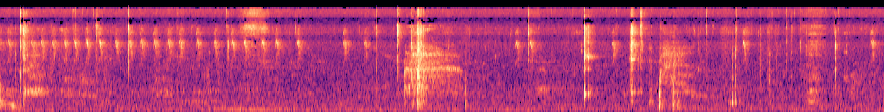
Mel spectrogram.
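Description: Quiet outdoor ambience with faint bird chirps repeating several times a second. One louder, harsher sound comes about six seconds in, and a few sharp clicks follow a few seconds later.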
